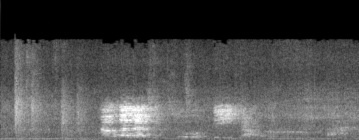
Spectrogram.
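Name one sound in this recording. A woman speaks clearly, heard from across a room.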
